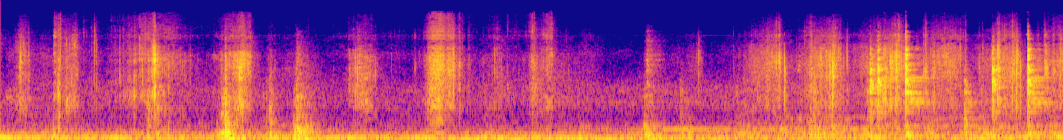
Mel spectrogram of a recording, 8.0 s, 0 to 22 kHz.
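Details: BMW E60: irregular dry creaks and crackles from the steering as the wheel turns, engine humming low; camera placed on the driver's side; cause unknown.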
